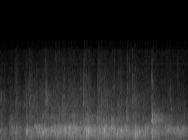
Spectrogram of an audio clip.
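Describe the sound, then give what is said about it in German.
A crowd claps steadily for a few seconds, a dense wash of many hands, rising quickly at the start and holding fairly even throughout with no voices. “Hat da jemand von euch mitgemacht? Applaus.”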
